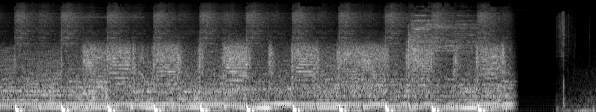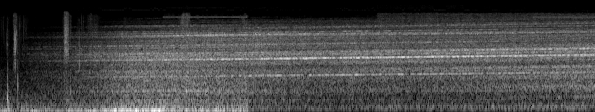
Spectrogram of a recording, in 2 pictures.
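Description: Jet aircraft engines spool up in an airline commercial, following a rhythmic train-like clatter, then a brief silence and a rising, steady whine and roar that builds and holds loud and close.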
